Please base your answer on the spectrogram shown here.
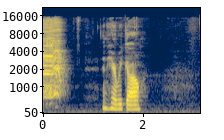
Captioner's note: pencil sharper vibrating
